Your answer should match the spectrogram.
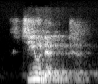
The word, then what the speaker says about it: student: That is why it is not dent, it is dunt. It becomes dunt. We don't say student. Because of the stress on the first syllable, stew, the next vowel sound becomes weak.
